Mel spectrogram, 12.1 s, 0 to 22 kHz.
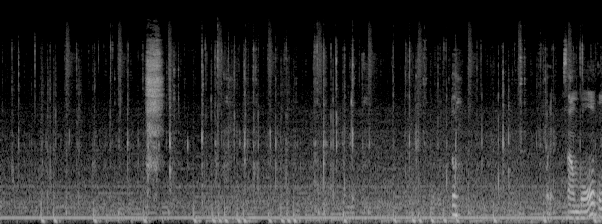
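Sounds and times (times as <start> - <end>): small plastic parts clicking: 0.0 - 12.0
background music: 0.7 - 12.0.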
